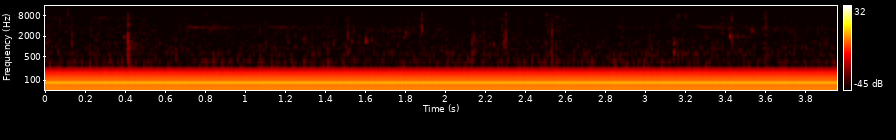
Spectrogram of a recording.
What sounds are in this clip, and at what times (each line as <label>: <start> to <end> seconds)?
Evening Grosbeak call: 0 to 4 seconds
rain: 0 to 4 seconds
